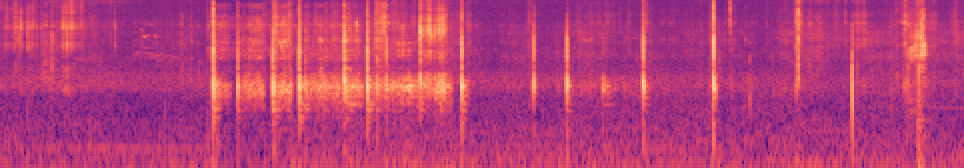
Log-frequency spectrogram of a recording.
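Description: Handling noise from a small action camera pressed against a fishing rod's grip and spinning reel: irregular sharp knocks and clicks. There is a rubbing scrape between about two and four and a half seconds in.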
